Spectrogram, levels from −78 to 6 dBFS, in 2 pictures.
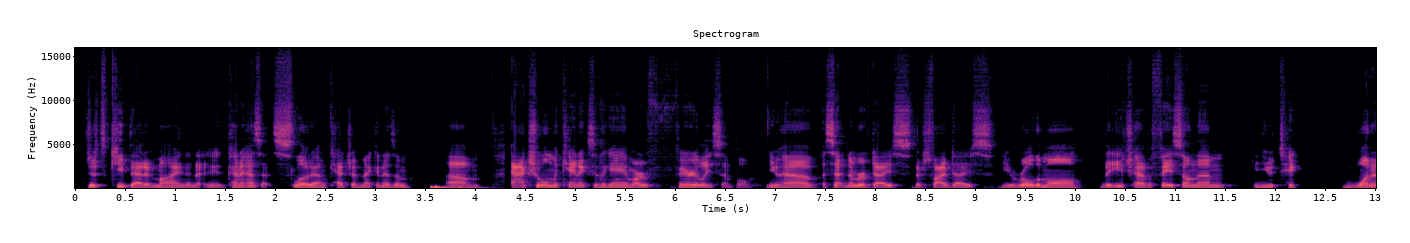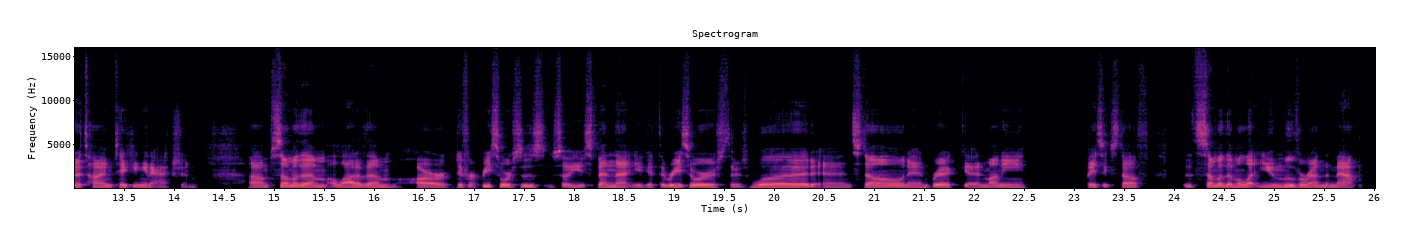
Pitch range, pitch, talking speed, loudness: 90-115 Hz, 105 Hz, 215 wpm, -28 LUFS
